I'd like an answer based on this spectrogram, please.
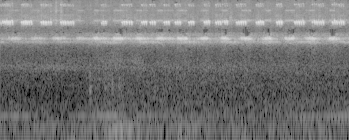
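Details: Soothing cricket chorus: rapid high-pitched chirps in regular bursts, roughly two or three each second, over a continuous shrill trill and a soft low rumble.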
